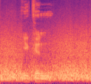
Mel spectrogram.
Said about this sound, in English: Just going to step out here into the wind and talk for a moment. When I stand and look at the Pacific Ocean, this morning it is gray.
